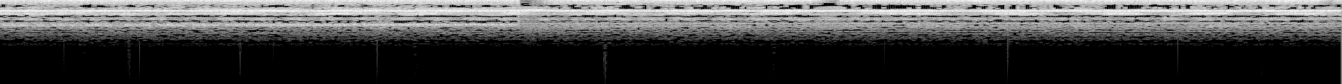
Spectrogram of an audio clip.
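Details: Rainforest crickets in a dense chorus: steady, high-pitched ringing trills layered in several continuous bands, unbroken for the whole stretch apart from two brief dips. No low sounds at all.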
